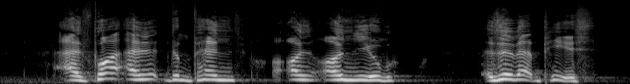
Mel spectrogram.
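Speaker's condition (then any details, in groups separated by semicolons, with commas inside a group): Cerebral palsy; cord around neck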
